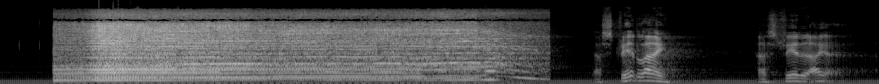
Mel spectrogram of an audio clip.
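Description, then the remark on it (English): A loud chainsaw, used instead of a circular saw for building work, roars steadily for about five seconds, its engine pitch dipping as it bites into wood, then cuts out; brief bursts of speech follow. “And it was very interesting to watch, because what we would use here, probably a circular saw, they were using a chainsaw.”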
